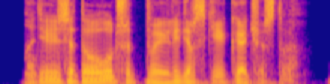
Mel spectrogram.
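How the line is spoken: Grumbled. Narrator (Russian): пробурчал он

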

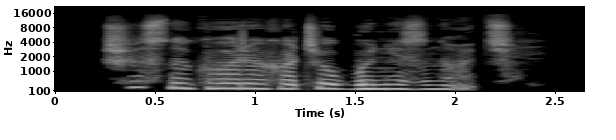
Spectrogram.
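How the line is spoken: Quiet reply. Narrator (Russian): тихо ответил он

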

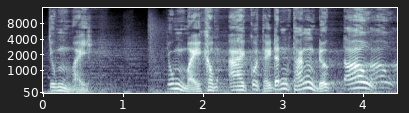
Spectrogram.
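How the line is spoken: Demon's hateful howl. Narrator (Vietnamese): nó gào lên căm tức

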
